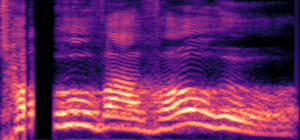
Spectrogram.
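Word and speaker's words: תֹהוּ וָבֹהוּ: Verse 2, because the universe was without form, the universe was void, the universe was what the Hebrew says, tohu vavohu. Oh, I love that. It rhymes.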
